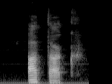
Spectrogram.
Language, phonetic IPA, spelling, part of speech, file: Polish, [ˈatak], atak, noun, Pl-atak.ogg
